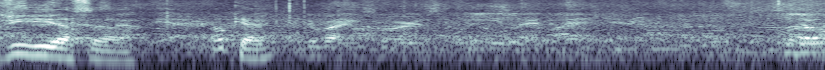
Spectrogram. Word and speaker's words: GESL: I want to call it GSL, but is it how do you pronounce it? GESL? GESL. Or GSL? I think it's GESL. GESL.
